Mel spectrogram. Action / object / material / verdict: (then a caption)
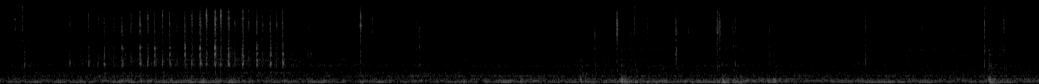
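tap / plastic computer keyboard / plastic / none. Fingertips with long nails tap and type on the keys of a full-size black plastic Dell computer keyboard. A fast, dense flurry of sharp, bright clicks fills the first few seconds, then slows into scattered taps. A steady low hum sits underneath throughout.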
